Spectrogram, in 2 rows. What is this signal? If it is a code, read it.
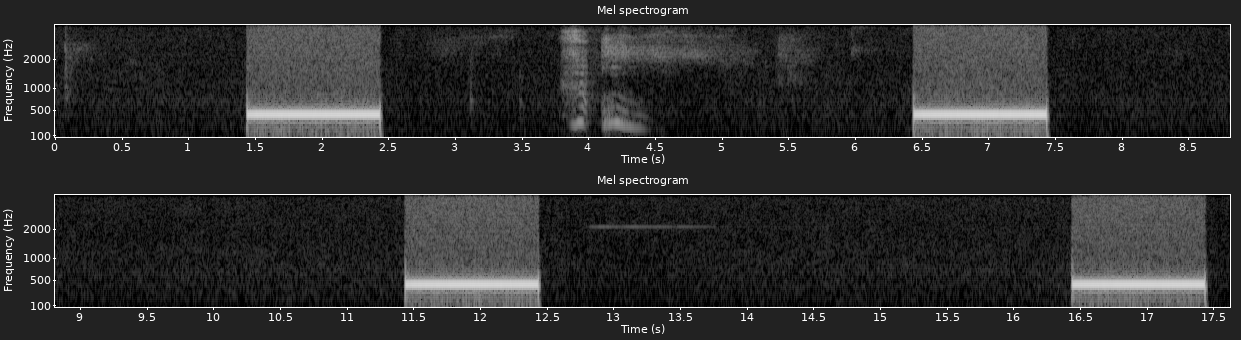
Ringback tone (Europe, 425 Hz).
